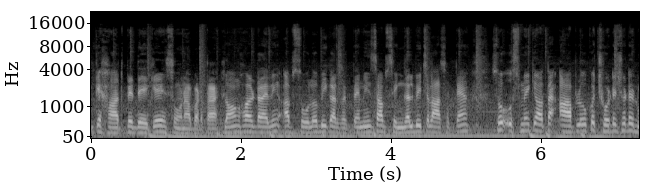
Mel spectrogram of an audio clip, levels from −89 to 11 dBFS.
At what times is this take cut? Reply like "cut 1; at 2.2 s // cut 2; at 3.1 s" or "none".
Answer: cut 1; at 1.8 s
